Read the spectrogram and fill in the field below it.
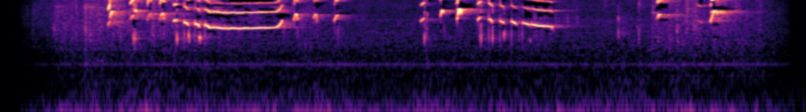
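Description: Birdsong of high, thin chirps and gliding whistles, several quick descending trills in bursts, over a low steady rumble and a faint constant hum; no voices.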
